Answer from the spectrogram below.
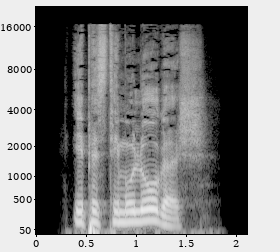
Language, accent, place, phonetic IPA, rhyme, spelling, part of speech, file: German, Germany, Berlin, [epɪstemoˈloːɡɪʃ], -oːɡɪʃ, epistemologisch, adjective, De-epistemologisch.ogg
- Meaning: epistemological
